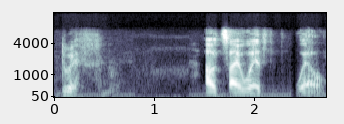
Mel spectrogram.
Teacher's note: it's a very quick d into an ooh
